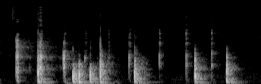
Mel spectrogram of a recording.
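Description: A hand bangs on a table, a dozen or so heavy, dull thumps beaten out in a quick, uneven rhythm with a couple of short pauses, and no voices.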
